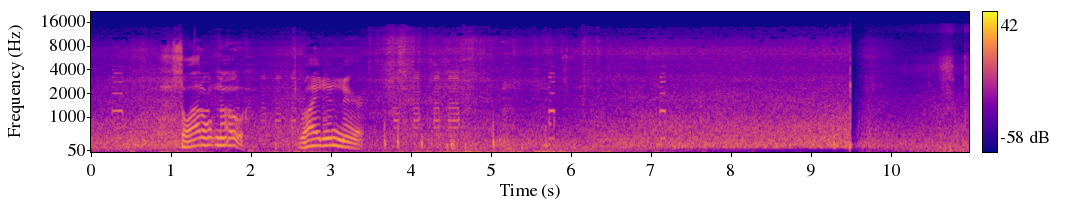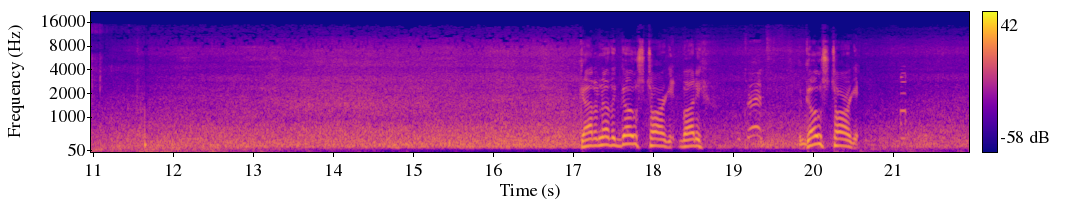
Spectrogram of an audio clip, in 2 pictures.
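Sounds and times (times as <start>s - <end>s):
wind on microphone: 0.0s - 17.0s, 20.5s - 21.9s
surf washing up beach: 0.0s - 21.9s.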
